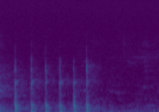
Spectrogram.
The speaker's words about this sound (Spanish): He aquí estoy a la puerta y llamo. Si alguno oye mi voz y abre la puerta, entraré, cenaré con él y él conmigo.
